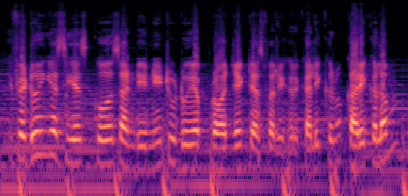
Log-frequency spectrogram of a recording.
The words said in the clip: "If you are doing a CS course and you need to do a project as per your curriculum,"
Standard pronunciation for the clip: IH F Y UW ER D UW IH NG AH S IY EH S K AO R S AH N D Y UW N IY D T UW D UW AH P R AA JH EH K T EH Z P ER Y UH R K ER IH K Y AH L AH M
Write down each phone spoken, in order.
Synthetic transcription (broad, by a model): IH F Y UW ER D UW IH NG AH S IY EH S K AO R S AH N D Y UW N IY D T UW D UW AH P R AA JH EH K T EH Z F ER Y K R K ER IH K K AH L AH M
